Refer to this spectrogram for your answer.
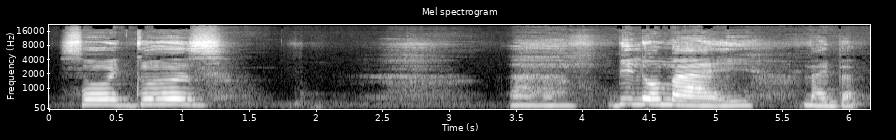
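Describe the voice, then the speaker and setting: A woman in her forties, not a native English speaker, chatting at home about her knitting, with many ums and restarts. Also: mid-range voice. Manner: hesitant, lots of ums, restarts and soft laughs. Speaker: knitting podcast host. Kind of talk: casual chat. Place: living room at home.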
